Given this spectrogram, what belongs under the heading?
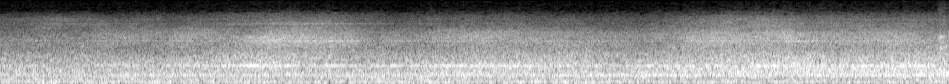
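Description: A returning Brussels flight at Edinburgh airport, heard close up as a steady, loud jet engine roar that holds for several seconds with a faint whine on top, no voices.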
